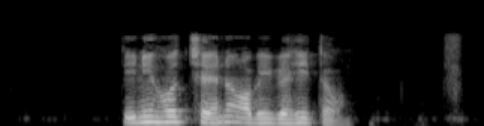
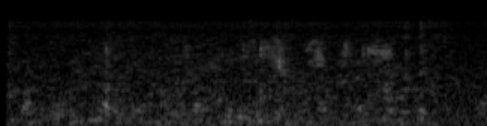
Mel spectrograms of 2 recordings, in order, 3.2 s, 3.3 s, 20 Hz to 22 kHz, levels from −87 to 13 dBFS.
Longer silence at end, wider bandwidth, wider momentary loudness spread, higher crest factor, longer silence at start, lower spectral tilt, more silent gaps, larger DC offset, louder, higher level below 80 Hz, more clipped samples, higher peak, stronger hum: first, 0.95 s vs 0 s; second, 7.4 kHz vs 11.5 kHz; first, 10 LU vs 7 LU; second, 16 dB vs 22 dB; first, 0.8 s vs 0.05 s; first, -6.5 dB/octave vs -2.5 dB/octave; neither; neither; first, -17 LUFS vs -56 LUFS; first, -54 dBFS vs -78 dBFS; neither; first, -2 dBFS vs -36 dBFS; neither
